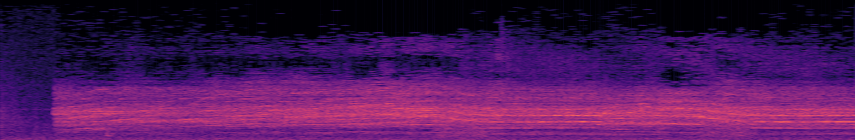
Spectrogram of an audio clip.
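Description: Alonso's car races past, heard from outside the car, with a loud, high, buzzing engine tone that starts abruptly and holds for several seconds, its pitch rising as it approaches and then sinking lower as it moves away.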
